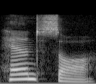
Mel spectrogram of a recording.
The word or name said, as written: handsaw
